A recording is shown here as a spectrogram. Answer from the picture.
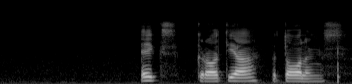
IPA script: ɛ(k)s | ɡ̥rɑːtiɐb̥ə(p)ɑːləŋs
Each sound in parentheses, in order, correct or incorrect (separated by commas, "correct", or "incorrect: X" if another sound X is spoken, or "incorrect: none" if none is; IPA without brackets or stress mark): correct, incorrect: t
